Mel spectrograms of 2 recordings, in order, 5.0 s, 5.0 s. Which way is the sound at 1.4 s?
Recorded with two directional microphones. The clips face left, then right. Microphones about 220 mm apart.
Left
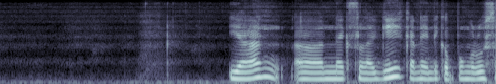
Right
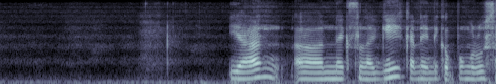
40° left (ahead or behind).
